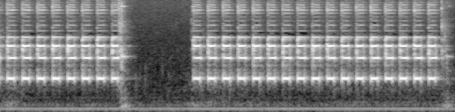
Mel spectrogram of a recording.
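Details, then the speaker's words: Semi-automatic telegraph bug (key) dot contacts after installing the dot stabilizer, wire run parallel to and touching the dot contact spring, then readjusted: two runs of crisp, evenly spaced dots with a definite start and stop, no scratchiness; clean keying. "Now you can hear a definite start and a definite stop, instead of a very scratchy sound. So that's what we want."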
